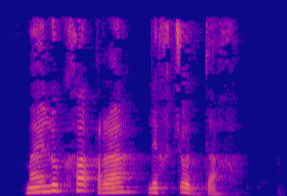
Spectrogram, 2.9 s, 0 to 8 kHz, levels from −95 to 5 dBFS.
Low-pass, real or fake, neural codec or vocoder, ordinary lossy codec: 7.2 kHz; real; none; MP3, 32 kbps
